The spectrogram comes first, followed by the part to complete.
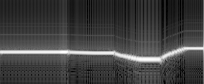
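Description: Music: a single pure, theremin-like tone playing a slow melody, holding notes and sliding between them. It dips to a low note about a second and a half in, then glides up to a high note near the end.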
